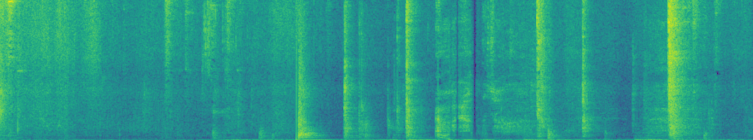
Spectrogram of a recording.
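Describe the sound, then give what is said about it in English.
A door is handled, with a series of sharp clicks and knocks as it's opened and shut, plus some rattling and shuffling between the louder impacts. “This door is going to clip a little tiny bit higher.”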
